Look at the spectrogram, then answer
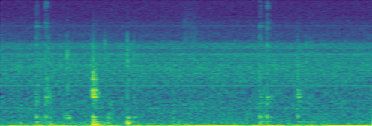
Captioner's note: mouse clicking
